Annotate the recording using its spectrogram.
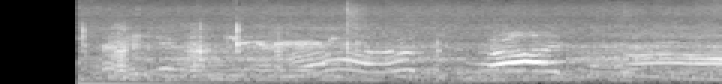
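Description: A person's voice with a wavering, sing-song pitch, rising to a louder note near the end.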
